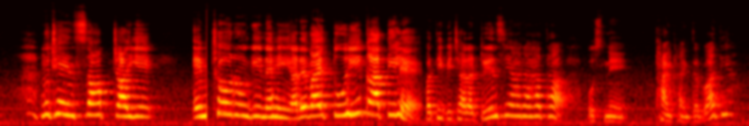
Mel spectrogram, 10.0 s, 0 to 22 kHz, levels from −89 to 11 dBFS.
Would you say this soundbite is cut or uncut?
cut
